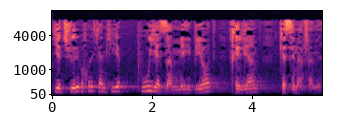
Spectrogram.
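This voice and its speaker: A man teaching Arabic grammar in a classroom lecture, reciting Arabic text slowly and then explaining it. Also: mid-range voice, dark tone. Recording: dull lo-fi recording with faint hiss.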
